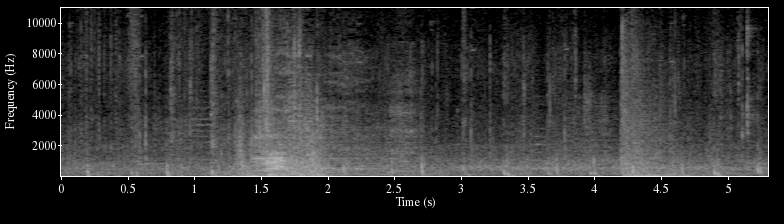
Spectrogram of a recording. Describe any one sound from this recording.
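Footsteps run on hard pavement.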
